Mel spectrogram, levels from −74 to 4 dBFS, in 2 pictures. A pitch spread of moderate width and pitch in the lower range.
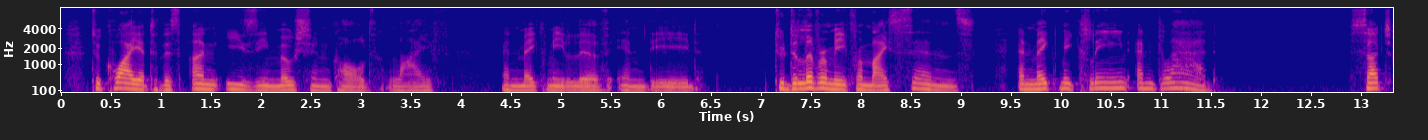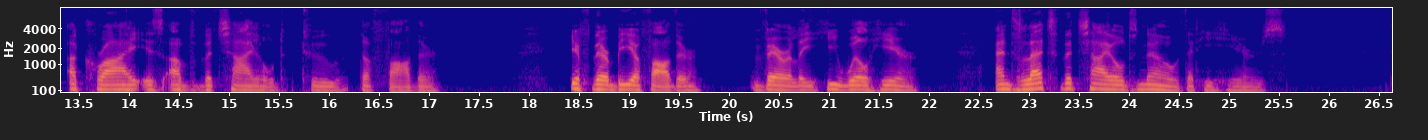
Yes: average, 4.5 semitones; low, 110 Hz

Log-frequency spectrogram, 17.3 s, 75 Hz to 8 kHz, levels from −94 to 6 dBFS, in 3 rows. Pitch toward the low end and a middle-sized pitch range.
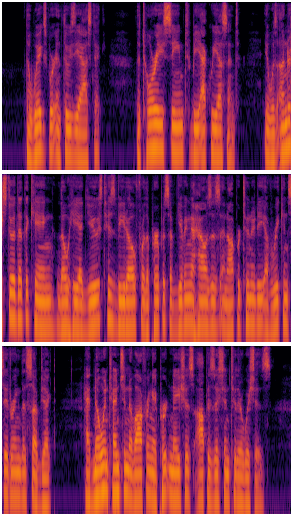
No: low, 115 Hz; narrow, 2.0 semitones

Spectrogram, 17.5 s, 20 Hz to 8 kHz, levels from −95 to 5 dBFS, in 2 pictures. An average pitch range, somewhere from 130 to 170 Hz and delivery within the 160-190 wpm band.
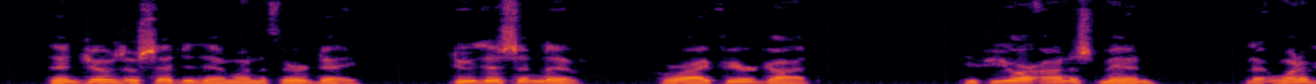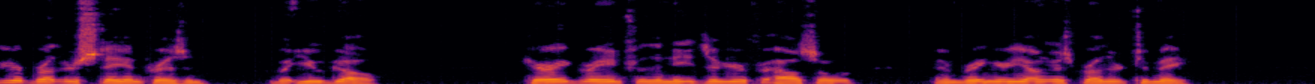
Yes: average, 3.2 semitones; medium, 140 Hz; average, 165 wpm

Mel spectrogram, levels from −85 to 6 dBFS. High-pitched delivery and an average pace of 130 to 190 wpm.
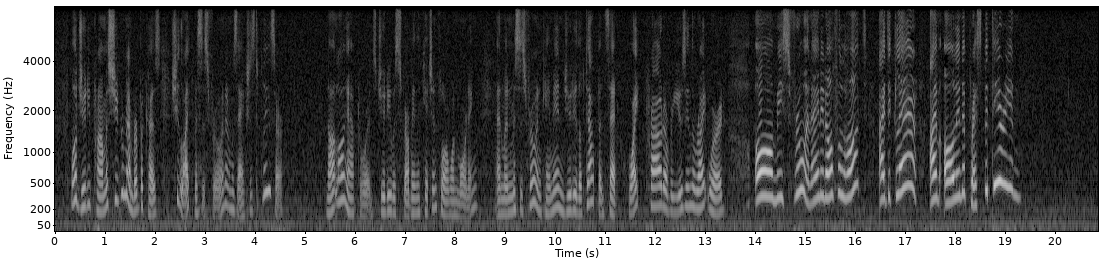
Yes: high, 225 Hz; average, 170 wpm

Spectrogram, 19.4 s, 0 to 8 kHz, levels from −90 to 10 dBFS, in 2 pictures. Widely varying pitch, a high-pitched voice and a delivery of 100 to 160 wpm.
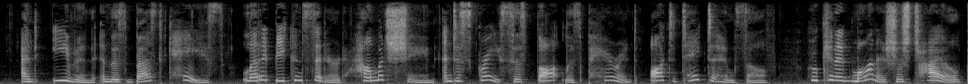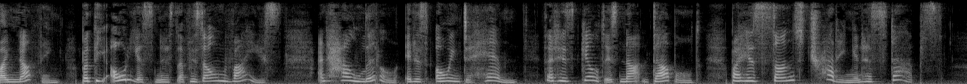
No: wide, 8.1 semitones; very high, 265 Hz; average, 180 wpm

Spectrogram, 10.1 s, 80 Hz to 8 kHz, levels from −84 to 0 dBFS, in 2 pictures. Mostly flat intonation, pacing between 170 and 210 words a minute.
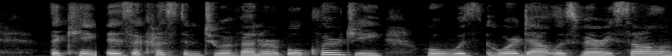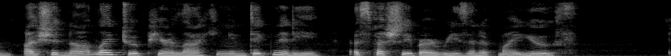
Yes: narrow, 2.1 semitones; average, 175 wpm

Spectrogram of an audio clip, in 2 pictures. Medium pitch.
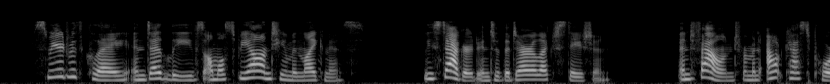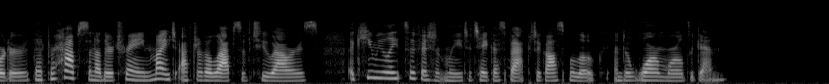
No: high, 195 Hz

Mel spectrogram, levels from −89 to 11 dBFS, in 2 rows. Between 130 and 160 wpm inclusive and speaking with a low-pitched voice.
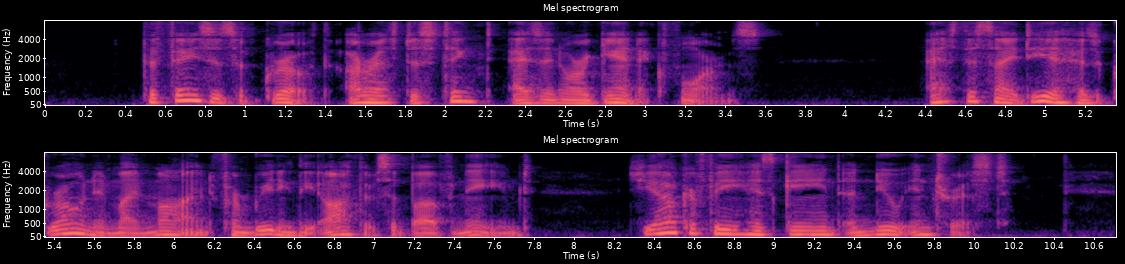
No: average, 175 wpm; low, 125 Hz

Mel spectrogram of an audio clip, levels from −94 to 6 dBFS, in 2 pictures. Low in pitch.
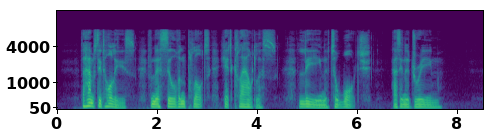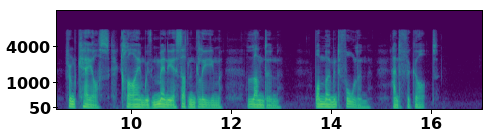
Yes: very low, 90 Hz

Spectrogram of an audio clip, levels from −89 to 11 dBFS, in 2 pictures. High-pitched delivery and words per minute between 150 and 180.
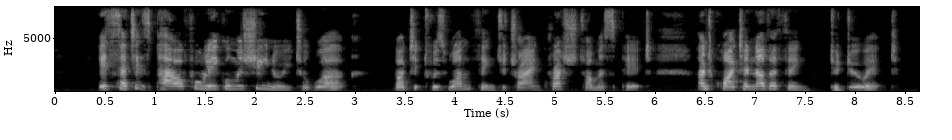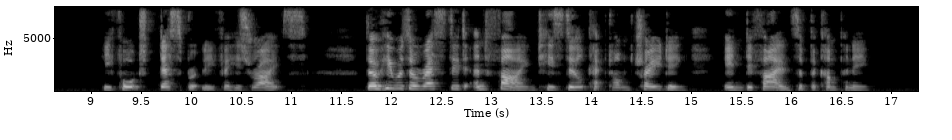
Yes: very high, 260 Hz; average, 165 wpm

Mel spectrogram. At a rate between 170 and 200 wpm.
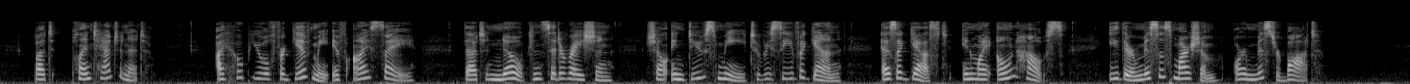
No: average, 140 wpm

